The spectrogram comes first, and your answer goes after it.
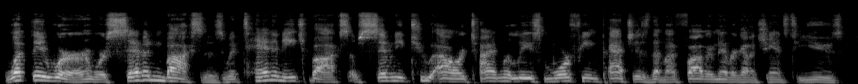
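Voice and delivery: ordinary delivery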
